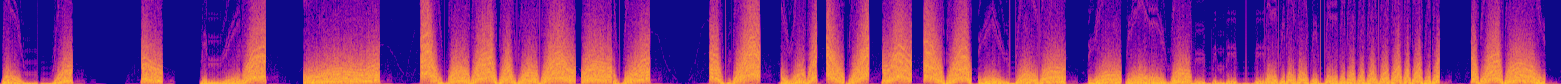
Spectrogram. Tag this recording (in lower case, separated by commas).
music, scratching (performance technique), musical instrument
